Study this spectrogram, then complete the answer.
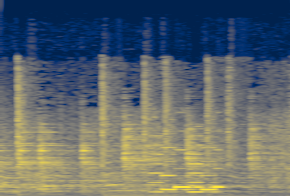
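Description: A phone rings in the early hours of the morning with a short electronic ringtone melody, faint against a low background hum and repeated soft ticks.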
